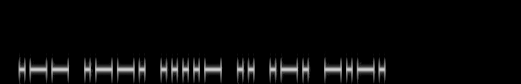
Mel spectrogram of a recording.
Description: Morse code, heard as a keyed tone, about 22 wpm, 700 Hz. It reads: WP4IRC
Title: USA Call Signs - 6 Characters - Repeated 3x - 22wpm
